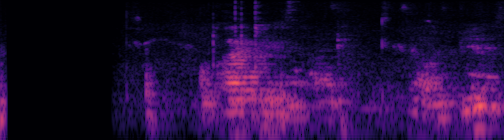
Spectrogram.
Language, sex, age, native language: Icelandic, female, 11, Icelandic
